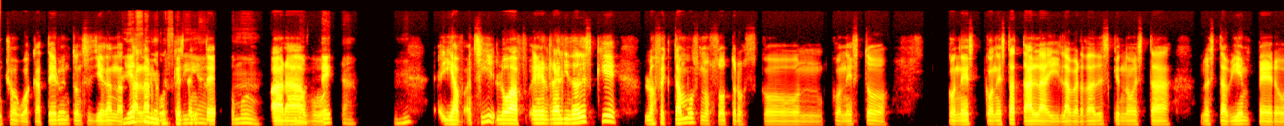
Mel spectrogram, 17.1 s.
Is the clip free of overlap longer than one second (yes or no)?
no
